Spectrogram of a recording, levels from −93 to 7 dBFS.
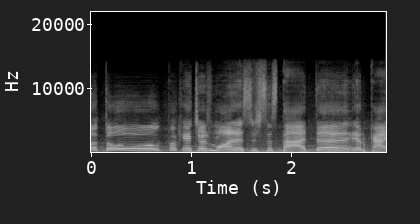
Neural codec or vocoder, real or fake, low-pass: codec, 32 kHz, 1.9 kbps, SNAC; fake; 14.4 kHz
